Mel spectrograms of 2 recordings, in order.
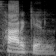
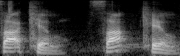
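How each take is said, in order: First: সার্কেল with the R sounded; R pronounced, unaspirated K in সার্কেল; common mispronunciation. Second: সাখেল with silent R, aspirated K; no R, puff of air on kh in সাখেল; correct pronunciation. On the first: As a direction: say সার্কেল as "sar-kel". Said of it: "but সার্কেল না". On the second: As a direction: say সাখেল as "saa-khel". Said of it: "এটা সঠিক উচ্চারণ হবে কি?". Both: Shown as a demonstration.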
